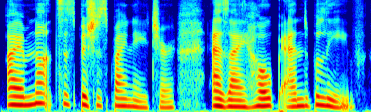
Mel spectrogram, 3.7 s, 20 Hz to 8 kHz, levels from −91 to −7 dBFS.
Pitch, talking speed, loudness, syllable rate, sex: 190 Hz, 180 wpm, -18 LUFS, 5.4 syllables/s, female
